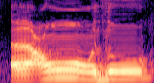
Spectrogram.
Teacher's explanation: Alif ini mesti ditarqiqkan kerana huruf alif ini bersebelahan dengan huruf ain. Yang mana huruf ain ini sifatnya adalah mutawassit, kan?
